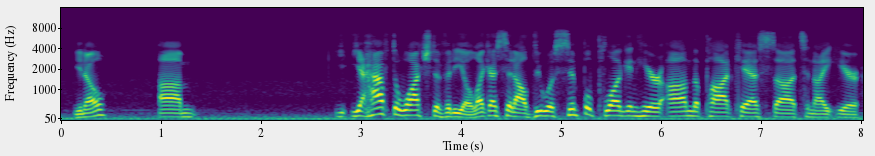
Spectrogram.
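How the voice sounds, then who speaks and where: A man hosting a podcast in a casual monologue, often repeating himself and addressing his listeners directly. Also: medium pitch. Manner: repetitive, addresses listeners as guys. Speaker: podcast host. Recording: dull, lo-fi sound.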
